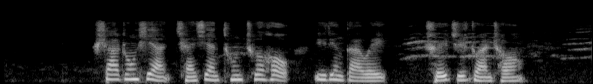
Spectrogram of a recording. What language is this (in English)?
Chinese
